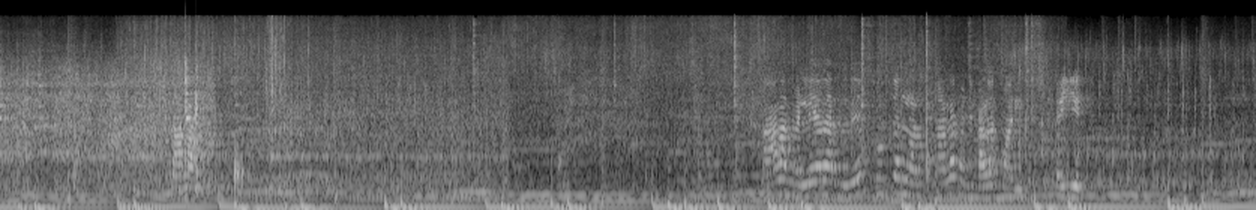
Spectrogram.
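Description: Onion, tomato and mushroom masala sizzling in hot oil in a large pot while it is stirred and mixed.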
